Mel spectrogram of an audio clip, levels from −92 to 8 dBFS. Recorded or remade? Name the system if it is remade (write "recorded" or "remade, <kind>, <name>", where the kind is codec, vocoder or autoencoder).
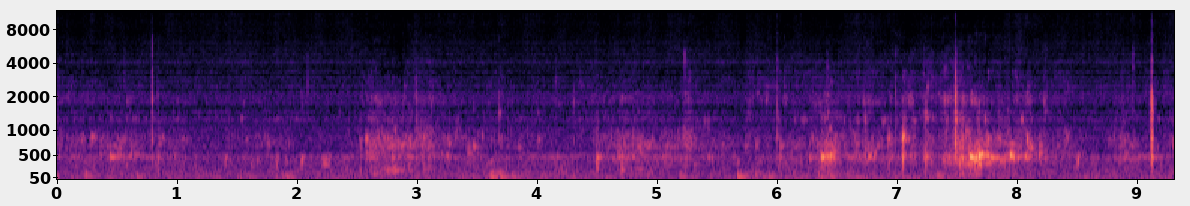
remade, codec, HILCodec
